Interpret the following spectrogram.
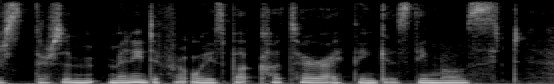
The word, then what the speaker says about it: Qatar: I saw a video where a guy explained that every sound in the name does not exist in English.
